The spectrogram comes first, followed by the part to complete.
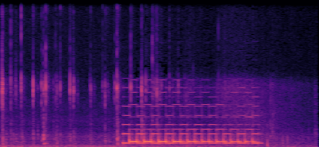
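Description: Laptop keyboard typing, then an office desk phone ringing with an electronic trill: a rapidly pulsing pair of tones that starts about a second and a half in, runs for about two seconds and stops before the end.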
